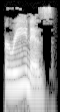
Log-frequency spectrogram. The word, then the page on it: arenas: British English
